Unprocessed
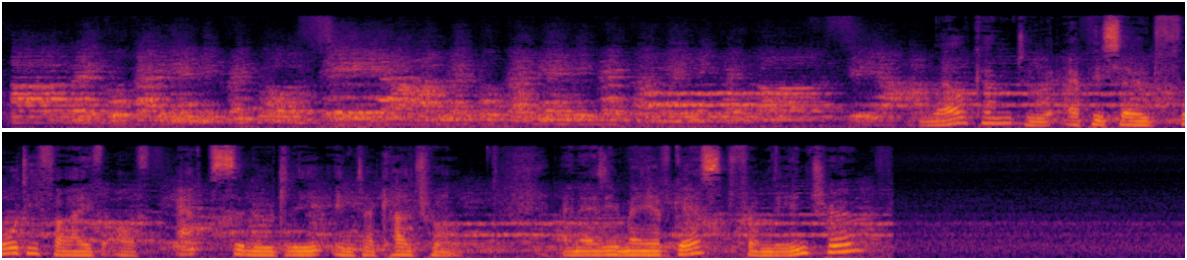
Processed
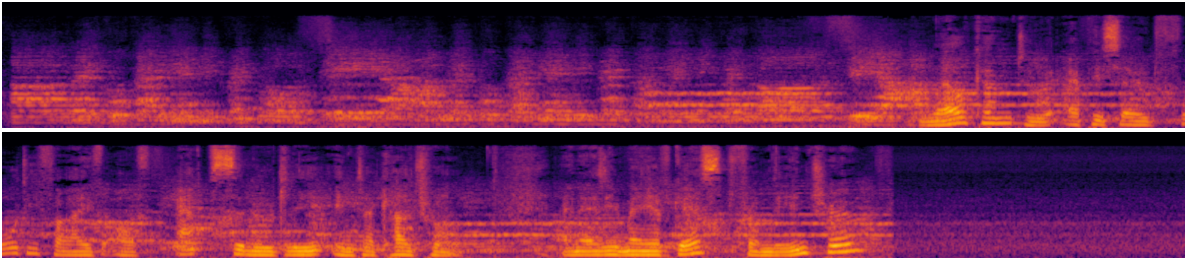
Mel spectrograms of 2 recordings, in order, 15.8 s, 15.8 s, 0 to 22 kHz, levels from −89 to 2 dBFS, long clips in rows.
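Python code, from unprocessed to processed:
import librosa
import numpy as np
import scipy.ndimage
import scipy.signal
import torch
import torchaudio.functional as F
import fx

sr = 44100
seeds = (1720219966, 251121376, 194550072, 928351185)

y = fx.gain(x, sr, db=fx.line((4.64, 1.5), (5.62, 11.0), (6.28, 11.0), (7.93, 0.5), (8.73, 8.0)))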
